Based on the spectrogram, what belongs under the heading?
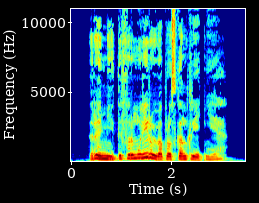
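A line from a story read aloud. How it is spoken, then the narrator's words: Breathy exhale. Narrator (Russian): выдохнула Громова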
